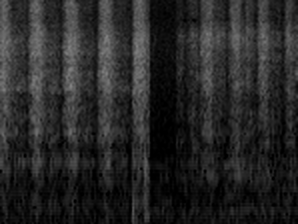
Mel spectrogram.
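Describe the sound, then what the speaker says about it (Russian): A zucchini is rubbed over a coarse grater in steady repeated strokes, a soft scraping rhythm heard close up and fairly quiet, with one sharper knock partway through. "Теперь будем их натирать на терке. Трем на крупной терке."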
